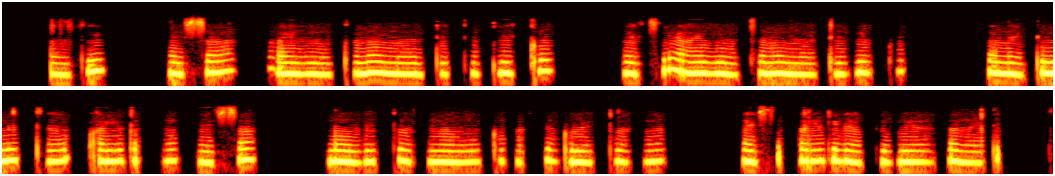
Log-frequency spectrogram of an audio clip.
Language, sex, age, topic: Gamo, female, 18-24, government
